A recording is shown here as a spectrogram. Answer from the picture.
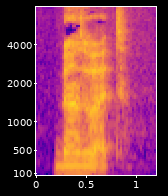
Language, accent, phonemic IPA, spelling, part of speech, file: French, France, /bɛ̃.zɔ.at/, benzoate, noun, LL-Q150 (fra)-benzoate.wav
- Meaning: benzoate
